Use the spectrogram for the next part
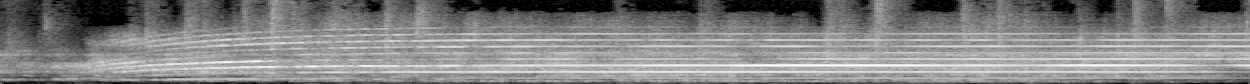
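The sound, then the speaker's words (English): An air raid siren on a Billups neon railroad crossing signal winds up from a low growl to a steady, piercing wail and holds its pitch, loud, with no voices over it. “You can buy a model of it today from Lionel, with its adorable little air raid siren.”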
